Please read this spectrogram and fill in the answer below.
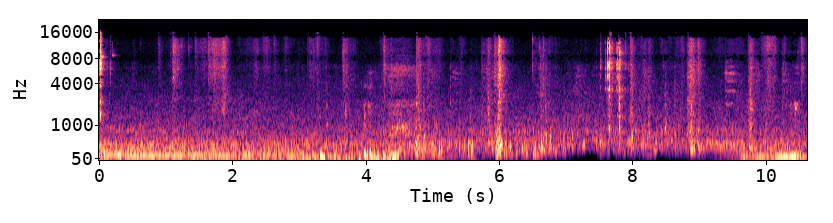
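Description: Ceiling fans running: a steady low motor hum that fades out a little after four seconds, with a few sharp clicks scattered through.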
